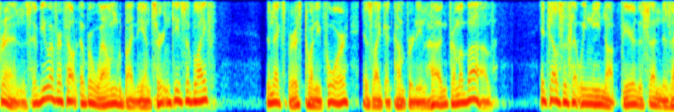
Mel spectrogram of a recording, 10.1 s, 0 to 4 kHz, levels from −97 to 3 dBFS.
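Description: Aliasing runs through the whole clip: content above 4 kHz folds back into the band as gritty, metallic tones unrelated to the source, sitting roughly 15 dB below the signal, with energy pressed hard against the band edge. The fold point fits a drop to an 8 kHz rate without an anti-alias filter.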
